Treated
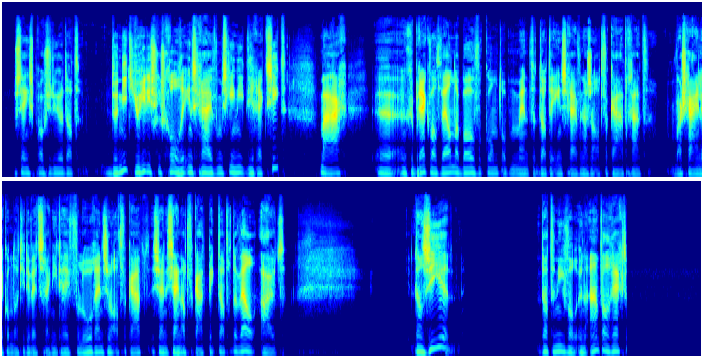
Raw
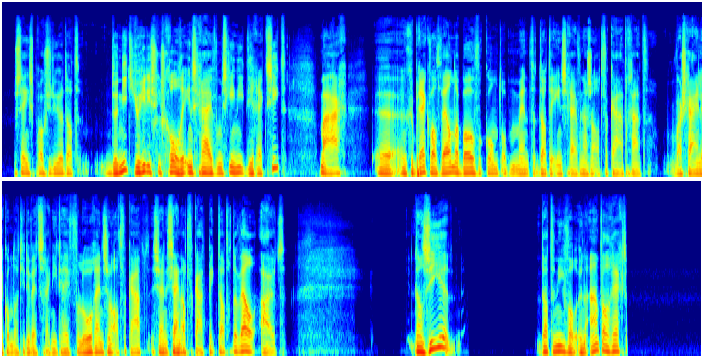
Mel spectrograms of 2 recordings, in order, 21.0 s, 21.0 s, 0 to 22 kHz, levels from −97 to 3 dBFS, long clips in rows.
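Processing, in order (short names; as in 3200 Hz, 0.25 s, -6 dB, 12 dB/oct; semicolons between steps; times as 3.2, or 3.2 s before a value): inverse Chebyshev high-pass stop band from 840 Hz, stop band 40 dB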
